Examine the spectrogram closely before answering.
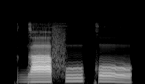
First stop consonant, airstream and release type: plain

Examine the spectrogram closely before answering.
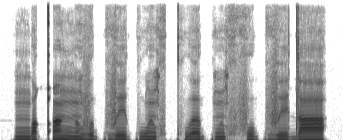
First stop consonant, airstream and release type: ejective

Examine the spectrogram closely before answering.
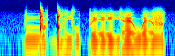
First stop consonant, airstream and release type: click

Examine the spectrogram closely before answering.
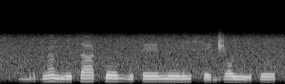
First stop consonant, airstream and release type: plain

